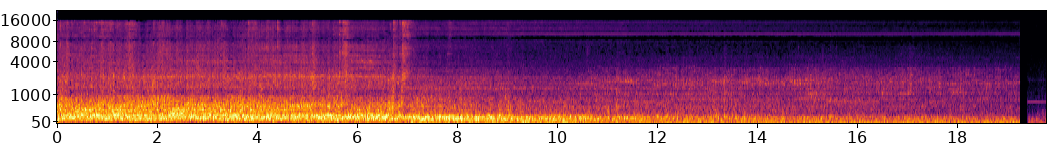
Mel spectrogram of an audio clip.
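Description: Passenger train running past on the line: a loud rumble of wheels on the rails with a few sharp clicks about six to seven seconds in, then fading gradually as it moves away. The sound cuts off suddenly just before the end.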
